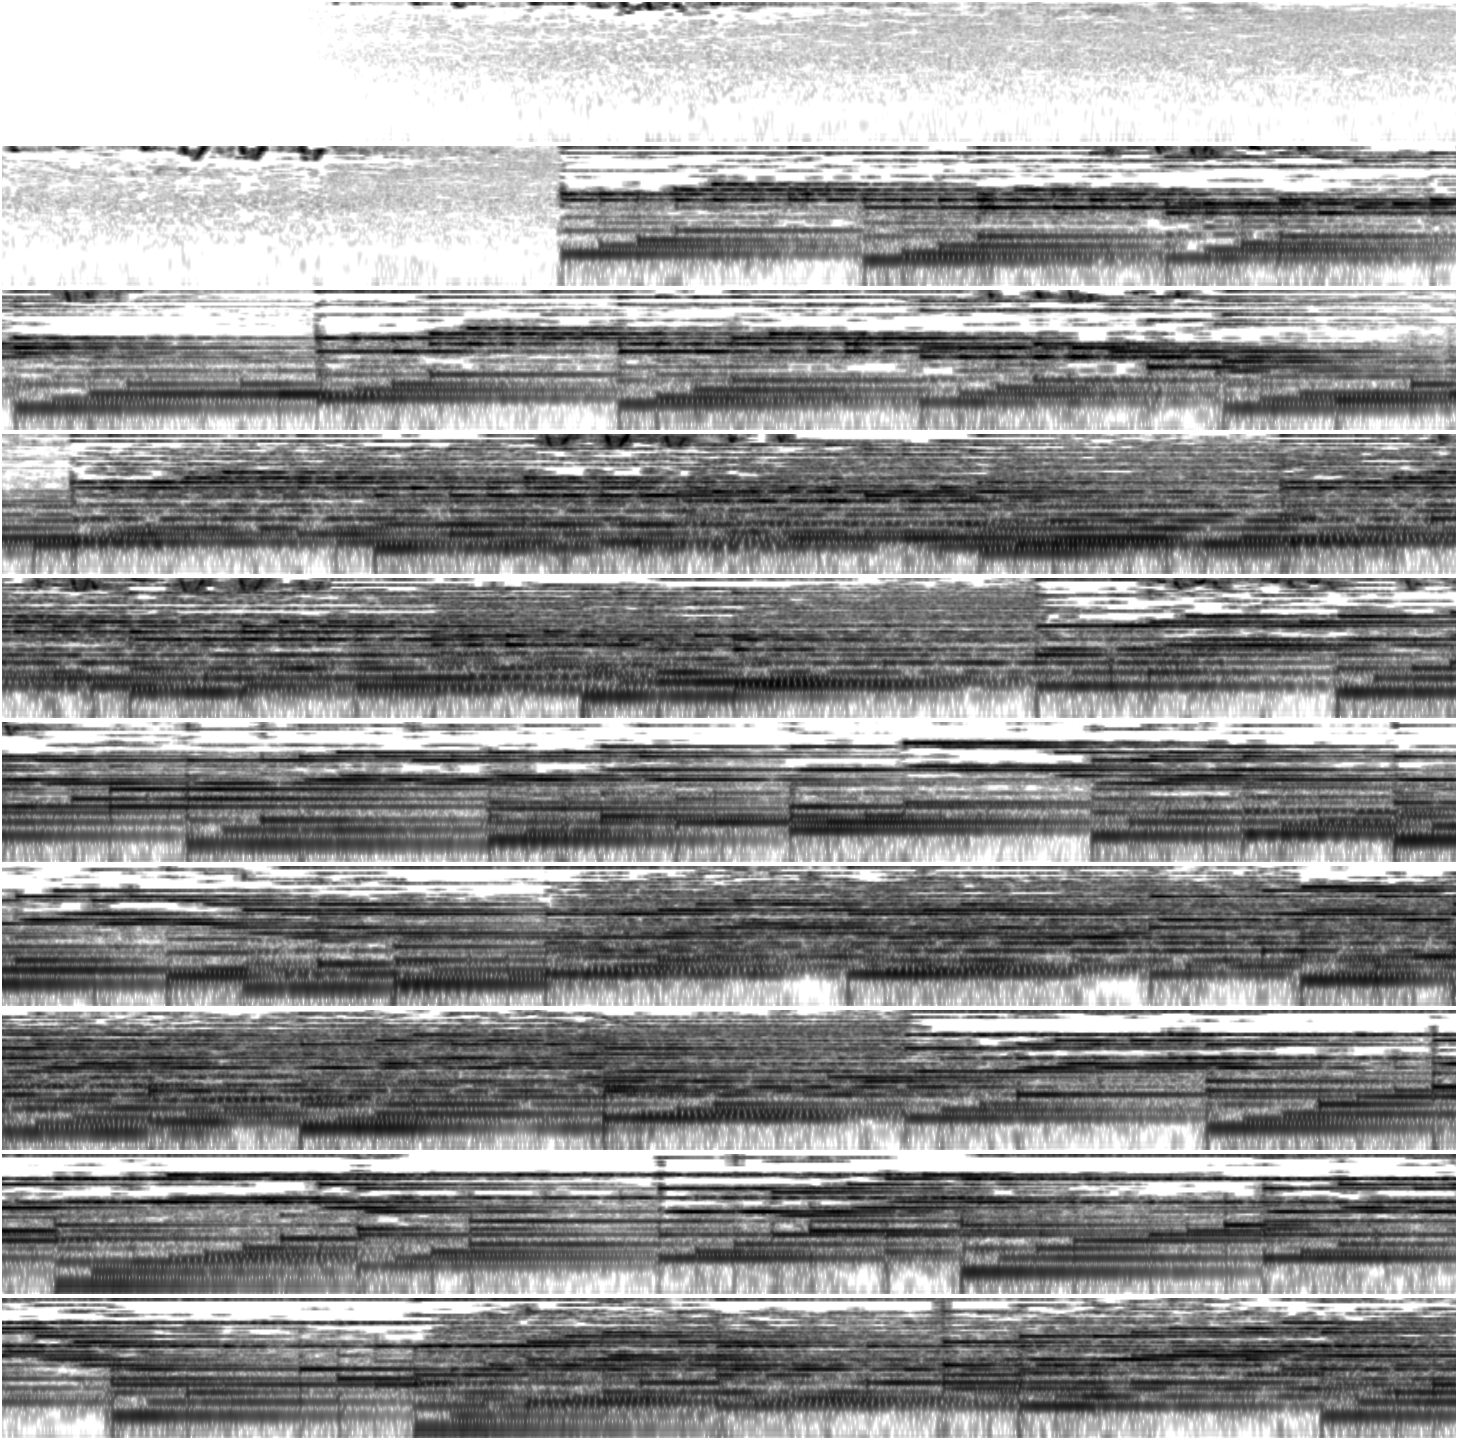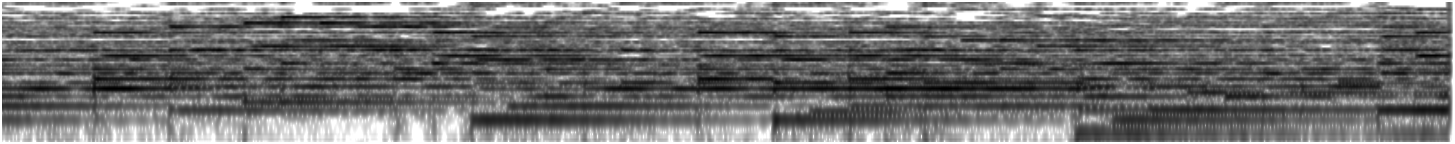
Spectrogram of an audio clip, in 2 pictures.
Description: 标签: 佛音 冥想 佛教音乐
